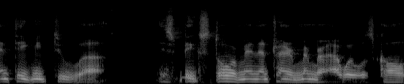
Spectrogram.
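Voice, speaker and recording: Recorded very cleanly with a silent background and a dry, close sound with no echo, a man with a Spanish accent talks fairly quickly at a medium pitch. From Los Angeles, US. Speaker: interview guest. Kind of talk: casual interview. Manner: halting.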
